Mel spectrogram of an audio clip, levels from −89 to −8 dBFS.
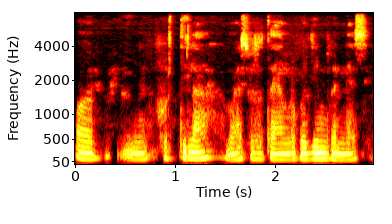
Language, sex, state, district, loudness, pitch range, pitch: Hindi, male, Bihar, Jahanabad, -18 LUFS, 110-125 Hz, 115 Hz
